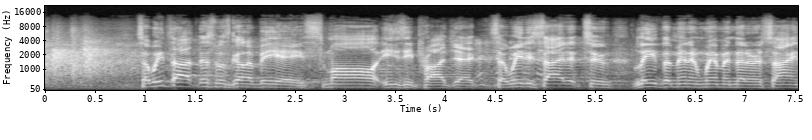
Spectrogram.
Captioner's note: applause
